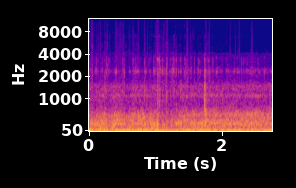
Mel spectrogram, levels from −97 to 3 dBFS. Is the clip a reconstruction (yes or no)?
no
